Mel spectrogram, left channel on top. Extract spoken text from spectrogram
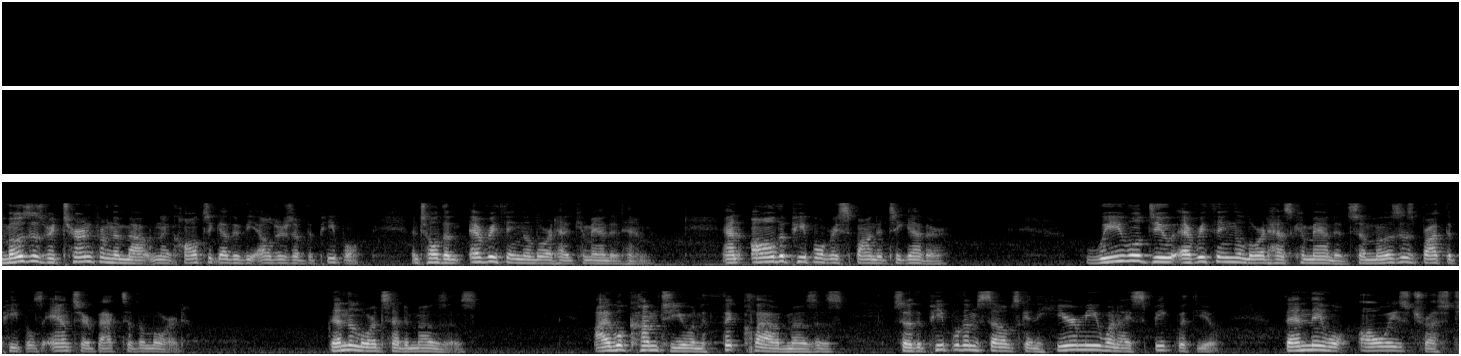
returned from the mountain and called together the elders of the people and told them everything the Lord had commanded him. And all the people responded together, "We will do everything the Lord has commanded." So Moses brought the people's answer back to the Lord. Then the Lord said to Moses, "I will come to you in a thick cloud, Moses, so the people themselves can hear me when I speak with you. Then they will always trust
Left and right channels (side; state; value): left; silent; digital silence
